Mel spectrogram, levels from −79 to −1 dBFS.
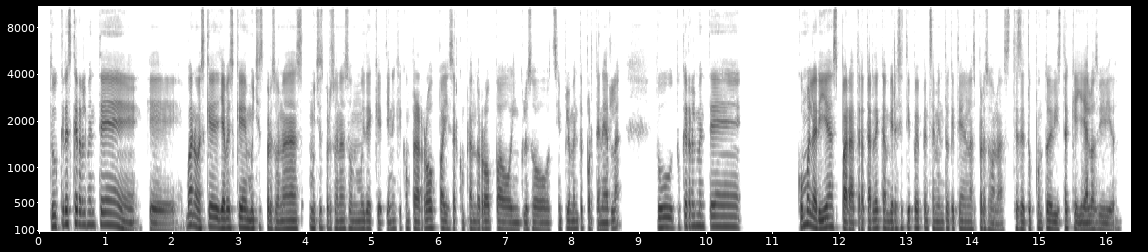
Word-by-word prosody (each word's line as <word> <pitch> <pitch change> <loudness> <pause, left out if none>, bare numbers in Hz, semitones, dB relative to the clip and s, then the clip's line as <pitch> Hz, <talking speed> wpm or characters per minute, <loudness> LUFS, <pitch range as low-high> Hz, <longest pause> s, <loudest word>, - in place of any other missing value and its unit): ¿tú 155 0 +1
crees 190 -1 +2
que 195 - +5
realmente 175 - +1
que? 95 +3 -2
Bueno, 160 0 +2
es 130 0 +1
que 145 -1 +4
ya 130 - +7
ves 130 0 +3
que 140 0 +4
muchas 125 +1 0
persona 120 -1 +2 0.2
muchas 130 0 -2
personas 120 -2 -2
son 120 -2 -2
muy 120 +1 0
de 120 -1 +1
que - - -4
tienen 115 0 -5
que - - -10
comprar 115 -2 -1
ropa 130 +1 +1
y - - -1
estar 105 - -4
comprando 115 0 -4
ropa, 115 -1 0
o 110 -1 +1
incluso, 105 0 -2
simplemente 115 +3 -3
por 120 -3 -4
tenerla. 105 -1 -1 0.5
¿Tú 140 0 +2
tú 135 - -11
qué 160 - +2
realmente 155 -2 0 0.8
cómo 190 - +3
le 150 - +5
harías 135 +3 +4
para 110 -5 +3
tratar 115 +1 -1
de 130 - +2
cambiar 120 -2 0
ese 120 +2 -5
tipo 130 0 -1
de 125 - +1
pensamiento 120 -3 -2
que - - -2
tienen 115 -2 -3
las 110 -1 -4
personas? 100 -5 -5
Desde 110 0 0
tu - - -4
punto 115 +2 -1
de 115 - +3
vista, 110 +4 -1
que 115 - -2
ya 105 0 +3
lo 110 - +1
has 100 - -4
vivido. 105 +1 -3
120 Hz, 225 wpm, -25 LUFS, 110-135 Hz, 0.8 s, ya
